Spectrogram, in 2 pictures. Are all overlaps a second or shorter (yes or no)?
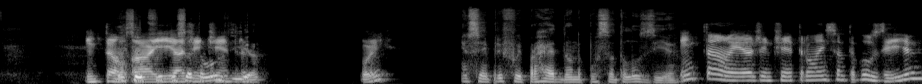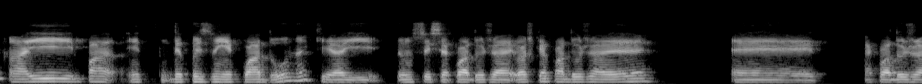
no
